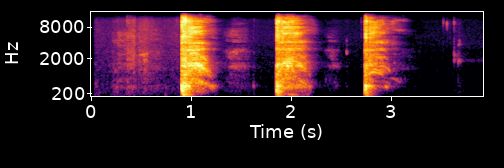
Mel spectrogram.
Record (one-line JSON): {"three_cough_length": "3.9 s", "three_cough_amplitude": 23155, "three_cough_signal_mean_std_ratio": 0.28, "survey_phase": "beta (2021-08-13 to 2022-03-07)", "age": "45-64", "gender": "Male", "wearing_mask": "No", "symptom_none": true, "smoker_status": "Never smoked", "respiratory_condition_asthma": false, "respiratory_condition_other": false, "recruitment_source": "REACT", "submission_delay": "1 day", "covid_test_result": "Negative", "covid_test_method": "RT-qPCR"}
